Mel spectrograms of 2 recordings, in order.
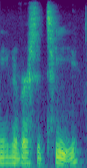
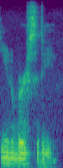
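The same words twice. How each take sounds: First: The T is a clear, hard stop. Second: The T is a soft, quick tap. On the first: The speaker calls it wrong. "instead of saying university" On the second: The speaker calls it right. "you want it to be a soft T"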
